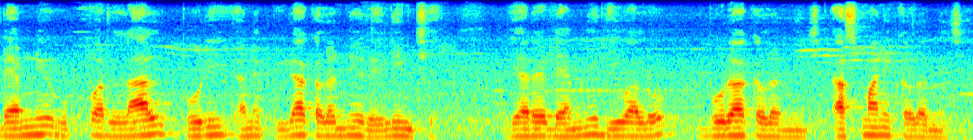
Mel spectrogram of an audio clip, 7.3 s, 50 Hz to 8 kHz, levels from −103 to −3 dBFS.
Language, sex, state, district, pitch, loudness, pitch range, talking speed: Gujarati, male, Gujarat, Valsad, 110 Hz, -22 LUFS, 105-115 Hz, 180 wpm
